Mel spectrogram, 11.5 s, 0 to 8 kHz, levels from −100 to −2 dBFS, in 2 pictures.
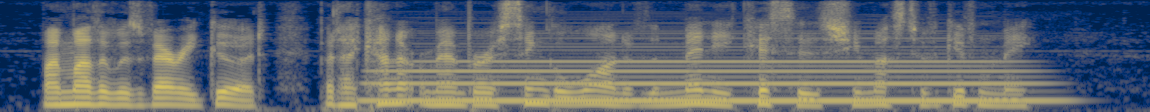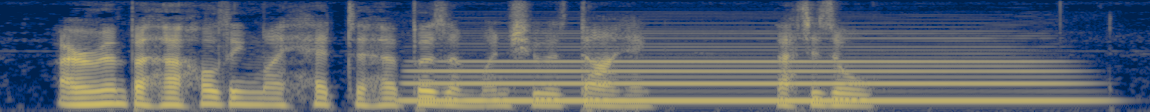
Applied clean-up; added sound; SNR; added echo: none; Wind instrument, woodwind instrument; 2 dB; none.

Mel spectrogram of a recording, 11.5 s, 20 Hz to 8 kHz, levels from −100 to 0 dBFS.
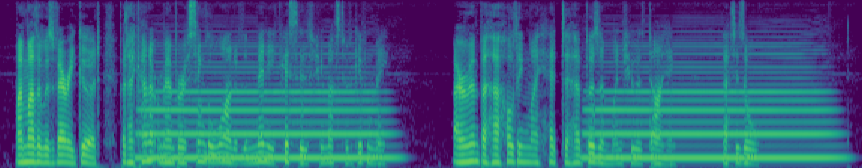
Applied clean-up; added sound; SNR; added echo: neural mask model RNNoise.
